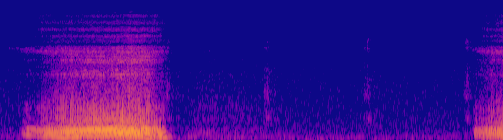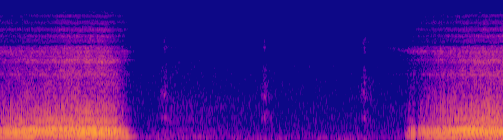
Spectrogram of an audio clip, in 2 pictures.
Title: Loud Snoring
